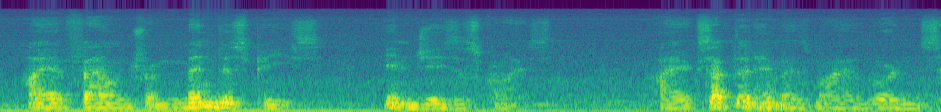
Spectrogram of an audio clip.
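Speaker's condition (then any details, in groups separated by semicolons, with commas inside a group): ALS; diagnosed about six years ago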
